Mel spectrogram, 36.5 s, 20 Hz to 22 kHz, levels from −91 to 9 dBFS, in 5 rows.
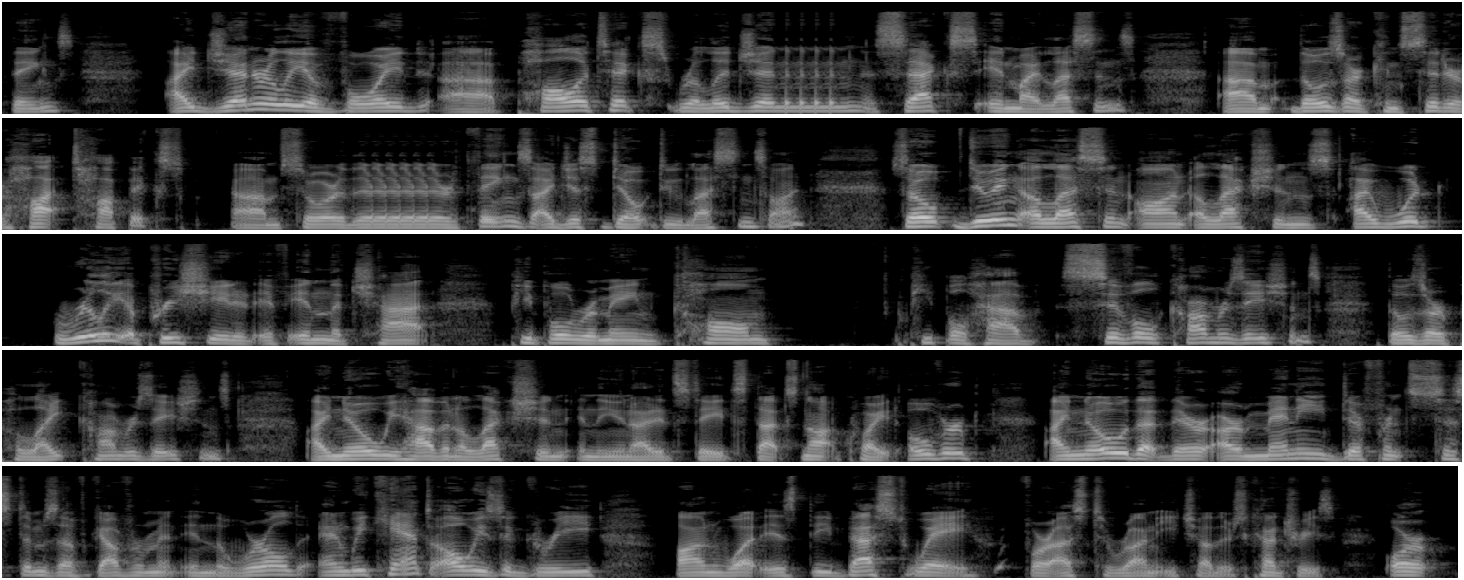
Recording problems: audio stuttering; at 4 s and at 9 s

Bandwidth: 15 kHz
